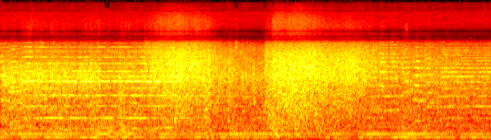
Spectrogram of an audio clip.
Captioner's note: water splashes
